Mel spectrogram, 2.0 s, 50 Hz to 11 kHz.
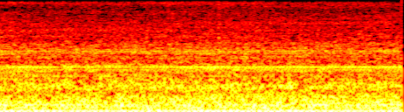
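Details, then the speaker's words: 2016 Frigidaire 5,000 BTU mechanical window air conditioner with R410A: steady, even hum with constant fan rush and the compressor running, no rattles or rising whine; coil cold throughout, running healthy. "And it's all mechanical, too, as you can see. And there you can hear the compressor. Oh, this thing is freezing."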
